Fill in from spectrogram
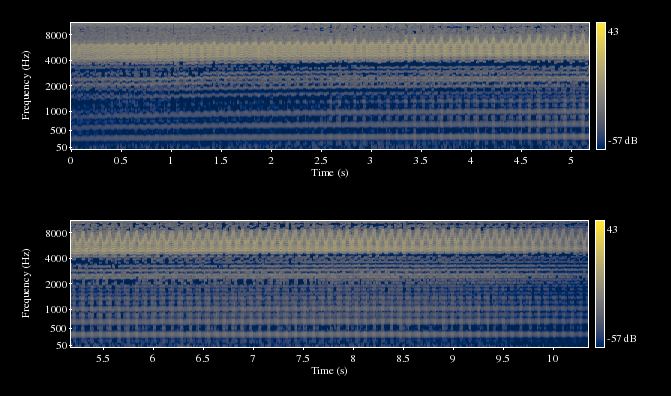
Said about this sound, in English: So first I'm going to play the Havana syndrome recording, and then I'm going to play you a recording from freesounds.org of a close-up recording of a Japanese cicada.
